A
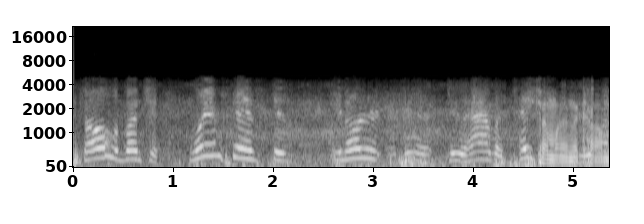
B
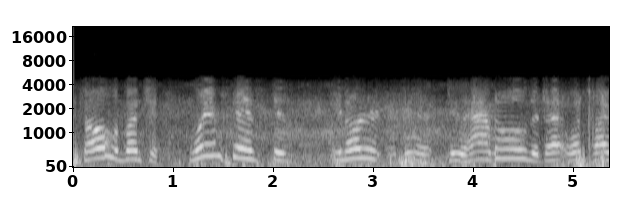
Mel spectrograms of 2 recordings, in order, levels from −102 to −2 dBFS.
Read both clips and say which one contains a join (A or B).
A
